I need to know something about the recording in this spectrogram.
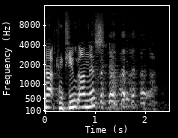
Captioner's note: audience laughter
